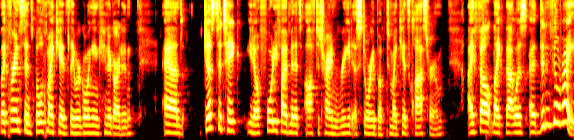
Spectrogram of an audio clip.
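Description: An ordinary speaking voice with a Canadian accent, ordinary pitch variation and a moderate pace, on a very clean recording with a silent background. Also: woman, fairly low pitch for a woman. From Canada. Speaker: real estate investor. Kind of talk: interview.

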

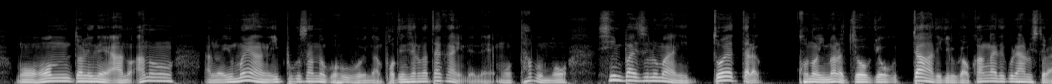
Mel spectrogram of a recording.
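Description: The tone is dark and mellow, in a Kansai accent with very wide pitch swings. Delivery is very fast over a quiet background. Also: man. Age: 40s. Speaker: podcast host. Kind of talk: casual livestream chat. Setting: solo livestream.

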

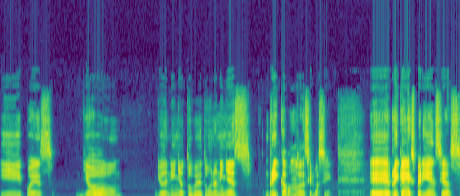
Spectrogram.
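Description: A man with a fairly high pitch and lively intonation, at a very slow pace with long, frequent pauses. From Ecuador, Quito. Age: 20s. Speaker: digital artist. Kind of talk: interview conversation. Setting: live audio room online.

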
